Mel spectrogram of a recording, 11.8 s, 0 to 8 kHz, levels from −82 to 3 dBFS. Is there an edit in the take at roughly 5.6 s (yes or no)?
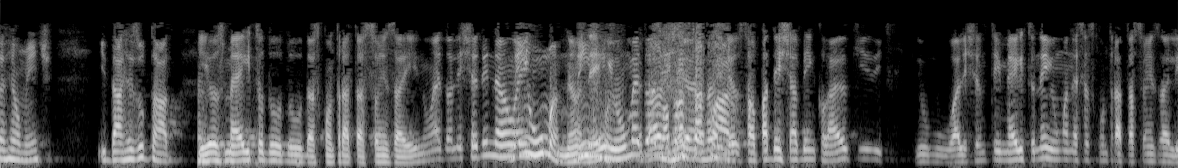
no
